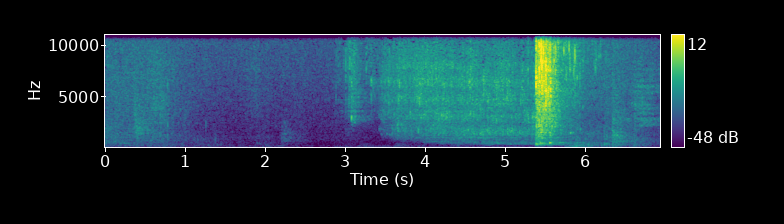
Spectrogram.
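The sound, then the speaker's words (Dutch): Water is poured during a church baptism service, pouring and trickling steadily in a soft, continuous stream, with a brief brighter splash near the end; no voices, moderately quiet. “Hier laten wij water stromen.”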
